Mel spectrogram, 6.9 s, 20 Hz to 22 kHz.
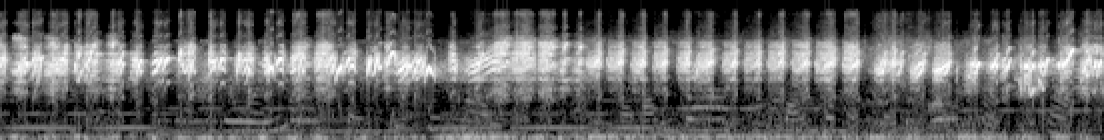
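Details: Continuous high twittering of swiftlets calling the flock in to roost, a lure for net trapping in August 2024. Many chirps and squeaky trills overlap in an unbroken chattering stream.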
